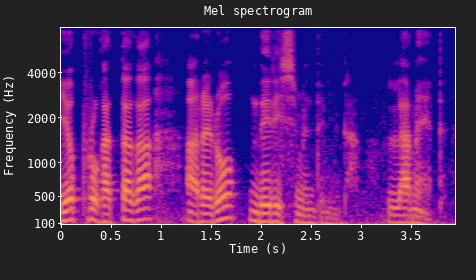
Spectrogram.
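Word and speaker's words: למד: 라메드가 아니고요. 라메드라고 하지 마십시오. 절대로 라메드. 그러니까 강세도 앞에 있습니다.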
